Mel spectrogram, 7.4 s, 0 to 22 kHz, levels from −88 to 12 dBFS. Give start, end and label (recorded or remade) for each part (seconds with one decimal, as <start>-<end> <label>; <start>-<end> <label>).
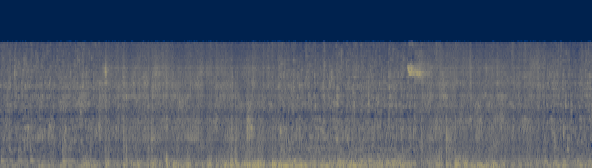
0.0-1.2 recorded; 1.2-3.5 remade; 3.5-5.2 recorded; 5.2-6.8 remade; 6.8-7.4 recorded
